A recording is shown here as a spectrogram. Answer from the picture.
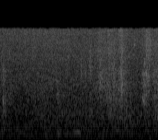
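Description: Quiet lecture-hall room tone with a few faint, scattered clicks: small handling noises at a lectern while the lecturer sips from a paper cup.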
